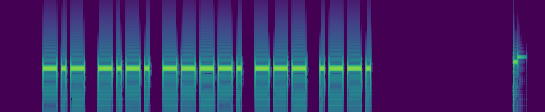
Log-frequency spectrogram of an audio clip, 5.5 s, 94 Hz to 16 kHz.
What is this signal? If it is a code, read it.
Morse code, heard as a keyed tone, about 23 wpm, 700 Hz. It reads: KC9OP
